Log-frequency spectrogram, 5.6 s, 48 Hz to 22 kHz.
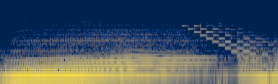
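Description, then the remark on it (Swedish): A Porsche flat-six (boxer six) engine growls loudly behind the driver's back, its pitch climbing steadily under load before a series of quick stepped shifts near the end. No voices. “men när den där Porsches boxer 6 ryter till bakom ryggen så inte det är ju en robot som ska få ha roligt då, utan jag.”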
